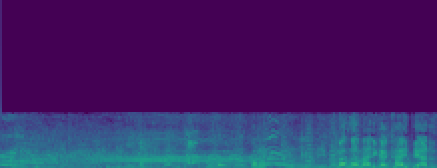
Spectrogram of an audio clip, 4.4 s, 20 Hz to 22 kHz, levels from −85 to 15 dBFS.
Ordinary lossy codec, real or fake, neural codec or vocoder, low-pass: MP3, 64 kbps; real; none; 7.2 kHz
